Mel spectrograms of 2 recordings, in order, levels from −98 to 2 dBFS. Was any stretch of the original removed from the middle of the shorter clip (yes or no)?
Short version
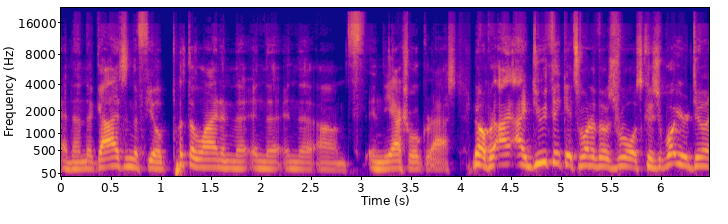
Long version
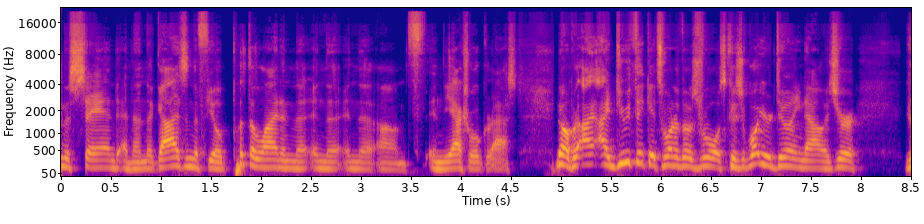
yes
